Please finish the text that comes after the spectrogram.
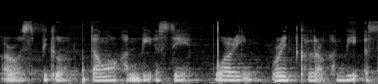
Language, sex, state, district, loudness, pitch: Nagamese, female, Nagaland, Dimapur, -17 LUFS, 185 Hz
